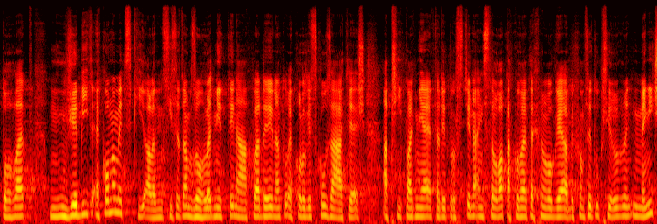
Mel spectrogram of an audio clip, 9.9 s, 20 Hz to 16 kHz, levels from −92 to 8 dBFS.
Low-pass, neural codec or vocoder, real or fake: 14.4 kHz; codec, 44.1 kHz, 3.4 kbps, Pupu-Codec; fake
